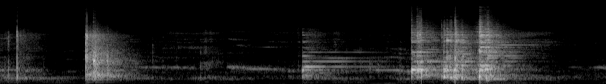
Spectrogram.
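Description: Steel cooking pot and lid clanging: a sharp knock about a second in, then a strike that rings on with a clear metallic tone at about three seconds, and a louder clatter of metal near the five-second mark.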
